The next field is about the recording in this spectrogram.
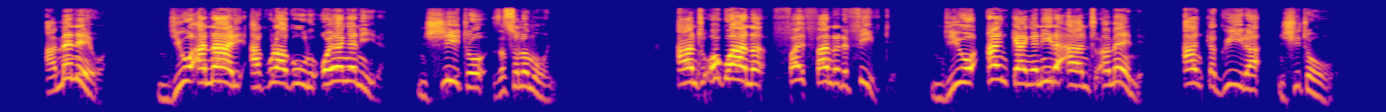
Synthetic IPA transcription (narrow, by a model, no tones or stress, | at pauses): amɛnɛwa̰ | ndiwɔʔanaliʔak̬ulaak̬uluʔɔjaŋaniɾa | nt͡ʃʰitɔzasɔlɔmɔ̰ːni | antʰuɔkwanafajvhandɛdfift | ndiwɔaŋkajaŋaniɾaʔantʰuamɛnɛ | aŋkaɡwiɾa | nt͡ʃʰitɔːwɔ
